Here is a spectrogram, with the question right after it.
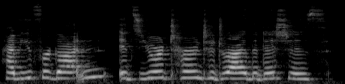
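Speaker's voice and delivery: lightly voiced mother calling out. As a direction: mom reminding her daughter of chores. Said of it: "her mother called from the kitchen".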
